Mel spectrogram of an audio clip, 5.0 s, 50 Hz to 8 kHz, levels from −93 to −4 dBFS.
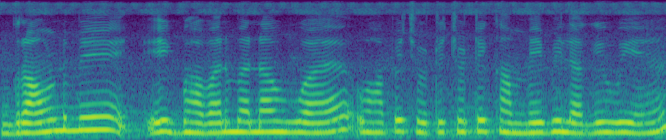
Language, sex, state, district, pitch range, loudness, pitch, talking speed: Hindi, female, Chhattisgarh, Bilaspur, 210-230 Hz, -17 LUFS, 220 Hz, 180 wpm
